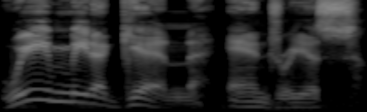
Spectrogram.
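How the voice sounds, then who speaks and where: An actor playing a confident, easygoing seasoned knight commander in a video game, measured and resolute. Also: male voice, on the low side, huge pitch swings, a bit bright, long reverb tail, slight background noise, heavily acted. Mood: calm resolve.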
